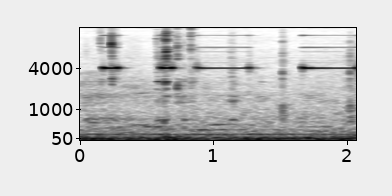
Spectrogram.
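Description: Short, high, clean beeps come in separate bursts over a quiet room, the ordinary tone of a meter finding continuity.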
